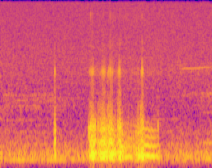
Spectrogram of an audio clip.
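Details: Romi, a pet dog, snoring while asleep indoors: a faint click, then a rough, breathy burst of about three-quarters of a second with rapid pulsing, fading back to quiet room hiss.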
